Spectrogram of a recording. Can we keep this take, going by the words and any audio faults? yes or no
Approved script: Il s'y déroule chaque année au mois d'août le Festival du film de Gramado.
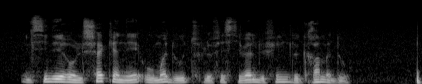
yes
